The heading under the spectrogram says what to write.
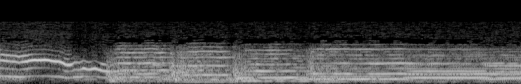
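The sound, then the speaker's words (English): Several cats meow and yowl loudly, their drawn-out, wavering cries overlapping one after another for about five seconds with no talking. “You lie in the blood of your death and try to explain how it was going to be to the attentive cats.”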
